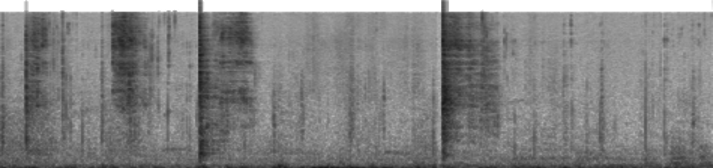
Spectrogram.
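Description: Metal fork scraping and clinking against a plate while gathering sauce-coated noodles, in several short scrapes with two sharp clinks, about two and four and a half seconds in, the second the loudest.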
